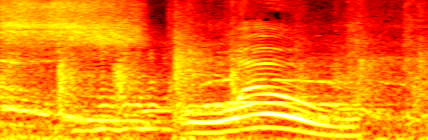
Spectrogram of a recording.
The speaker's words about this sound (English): Ladies and gentlemen, give them one more big round of applause.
